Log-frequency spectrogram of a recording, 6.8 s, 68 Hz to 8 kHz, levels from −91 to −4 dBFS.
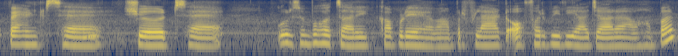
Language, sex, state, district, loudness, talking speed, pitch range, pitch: Hindi, female, Punjab, Pathankot, -20 LUFS, 185 wpm, 170-195 Hz, 180 Hz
